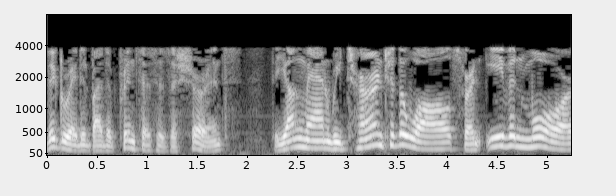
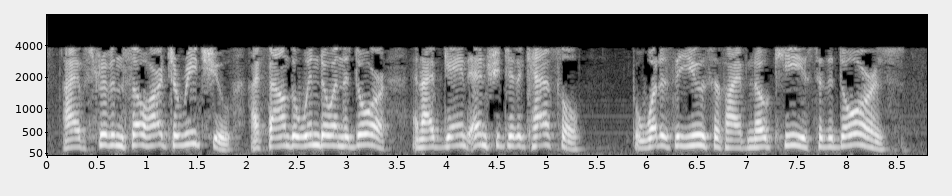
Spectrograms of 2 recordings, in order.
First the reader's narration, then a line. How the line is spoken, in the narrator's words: the young man called out in anguish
